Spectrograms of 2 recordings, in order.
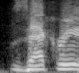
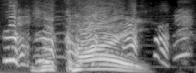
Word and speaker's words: Zakri: If And just FYI, Zachary Enterprises, Zakari.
